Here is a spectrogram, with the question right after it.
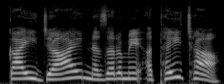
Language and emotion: Sindhi, neutral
